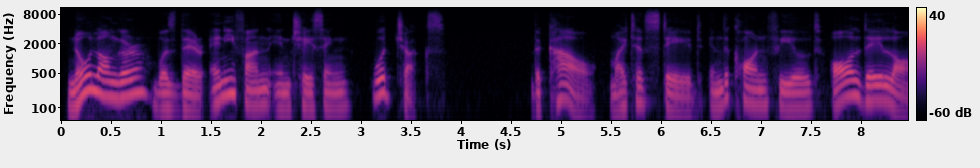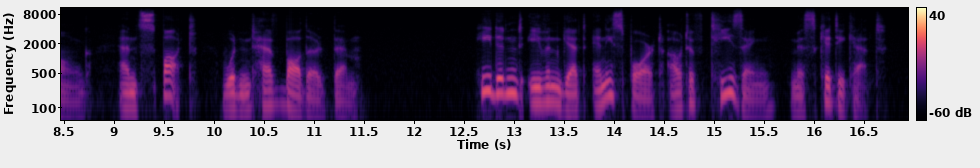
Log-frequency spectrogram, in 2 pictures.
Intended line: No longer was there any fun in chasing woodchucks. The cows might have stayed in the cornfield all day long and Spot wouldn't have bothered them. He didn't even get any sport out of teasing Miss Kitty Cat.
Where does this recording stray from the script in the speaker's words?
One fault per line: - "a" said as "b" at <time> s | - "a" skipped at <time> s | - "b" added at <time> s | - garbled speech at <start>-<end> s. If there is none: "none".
- "cows" said as "cow" at 4.8 s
